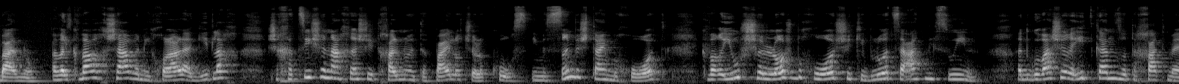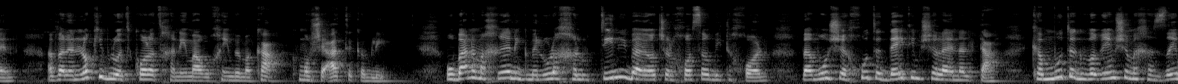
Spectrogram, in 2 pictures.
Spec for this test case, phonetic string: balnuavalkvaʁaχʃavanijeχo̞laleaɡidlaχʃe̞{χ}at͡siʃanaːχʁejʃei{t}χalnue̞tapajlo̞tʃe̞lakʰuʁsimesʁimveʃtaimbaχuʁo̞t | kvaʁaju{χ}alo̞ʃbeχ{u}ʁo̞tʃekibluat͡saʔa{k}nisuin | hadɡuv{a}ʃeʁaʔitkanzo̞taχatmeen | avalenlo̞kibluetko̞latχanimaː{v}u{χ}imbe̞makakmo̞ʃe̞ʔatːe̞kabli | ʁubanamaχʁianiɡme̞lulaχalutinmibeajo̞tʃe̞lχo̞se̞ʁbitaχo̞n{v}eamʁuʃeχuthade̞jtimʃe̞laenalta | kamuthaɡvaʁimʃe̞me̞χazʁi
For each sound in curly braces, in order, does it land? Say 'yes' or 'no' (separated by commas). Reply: yes, yes, no, yes, no, yes, no, yes, yes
